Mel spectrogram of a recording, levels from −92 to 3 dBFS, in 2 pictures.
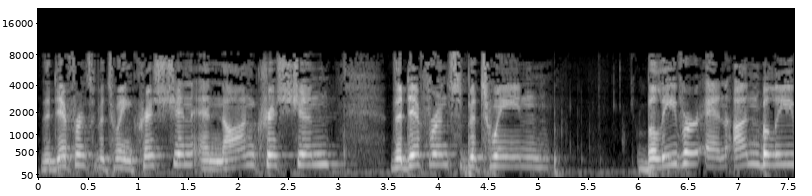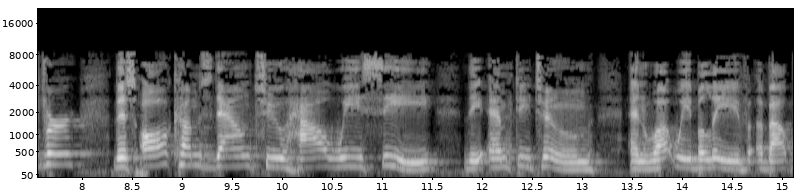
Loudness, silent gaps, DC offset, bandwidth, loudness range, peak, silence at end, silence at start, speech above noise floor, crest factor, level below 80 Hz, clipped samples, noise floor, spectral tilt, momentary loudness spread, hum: -21 LUFS; none; under 0.1%; 8.8 kHz; 4 LU; -2 dBFS; 0 s; 0.05 s; 36 dB; 22 dB; -54 dBFS; under 0.1%; -58 dBFS; -2.5 dB/octave; 11 LU; none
